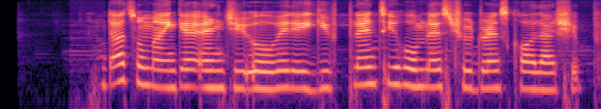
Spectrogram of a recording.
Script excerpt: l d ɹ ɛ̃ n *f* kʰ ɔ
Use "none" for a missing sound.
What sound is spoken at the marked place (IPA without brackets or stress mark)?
s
